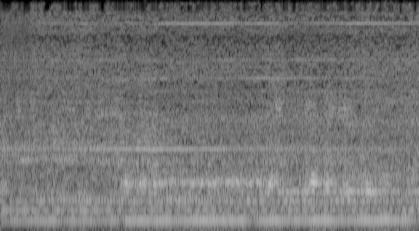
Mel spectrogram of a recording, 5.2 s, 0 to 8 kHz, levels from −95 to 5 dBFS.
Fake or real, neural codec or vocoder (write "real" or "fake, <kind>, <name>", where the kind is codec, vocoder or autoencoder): real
